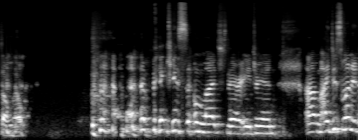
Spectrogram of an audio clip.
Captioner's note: chuckles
